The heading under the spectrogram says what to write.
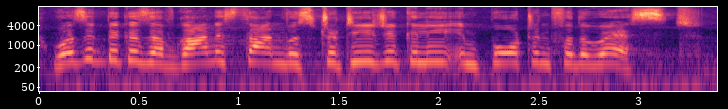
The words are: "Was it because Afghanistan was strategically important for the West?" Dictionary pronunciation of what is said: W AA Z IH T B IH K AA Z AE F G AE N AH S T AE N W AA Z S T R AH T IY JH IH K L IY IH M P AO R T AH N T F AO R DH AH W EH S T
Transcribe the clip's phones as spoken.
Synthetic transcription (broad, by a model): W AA Z IH T B IH K AA Z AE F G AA N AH S T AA N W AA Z S T R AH T IY JH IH K L IY IH M P AO R T AH N T F AO R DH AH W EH S T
